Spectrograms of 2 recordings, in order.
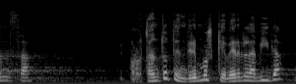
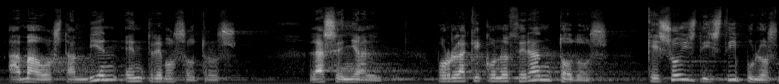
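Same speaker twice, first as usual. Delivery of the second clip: solemn Gospel proclamation, louder; liturgical reading; 2 semitones lower, 4 dB louder than usual. Acted. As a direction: proclaim it from the pulpit. Priest proclaims the Gospel aloud.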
